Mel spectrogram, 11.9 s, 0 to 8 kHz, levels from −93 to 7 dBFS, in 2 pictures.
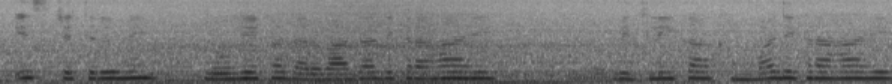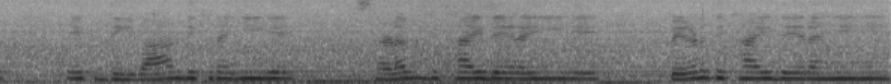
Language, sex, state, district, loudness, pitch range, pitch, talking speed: Hindi, female, Maharashtra, Chandrapur, -15 LUFS, 180-220 Hz, 210 Hz, 150 wpm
